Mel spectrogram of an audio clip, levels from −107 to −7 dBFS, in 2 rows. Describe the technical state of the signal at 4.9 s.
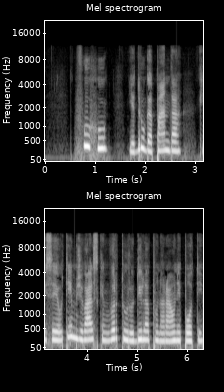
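Dropped samples at 4.90 s: a single sharp click cuts through the speech at that instant, a thin vertical line spanning the whole spectrum. The click likely comes from a couple of samples, a few hundredths of a millisecond, vanishing from the stream, so the waveform leaps straight from one value to a later one. The gap is far too brief to remove any audible sound; only the discontinuity itself is heard.

Low-delay AAC compression also colours this moment, as it does the whole clip. The speech sounds rough and grainy, with noise filling the spaces between harmonics and a lowered or synthetic top band. This damage is plainly audible and is likely due to AAC-ELD coding, whose short frames resolve pitch structure poorly. The degree of roughness fits a bitrate of around 32 kbps.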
